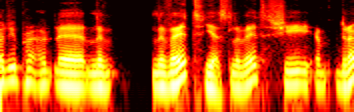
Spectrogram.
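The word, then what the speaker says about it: Leavitt: It's it's pronounced Levit. Levit.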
